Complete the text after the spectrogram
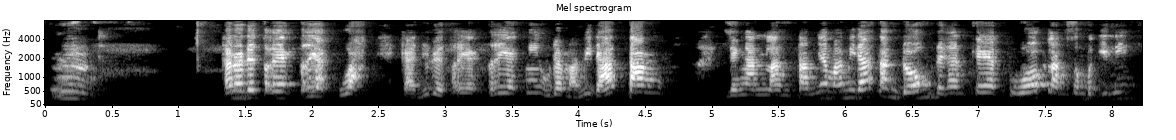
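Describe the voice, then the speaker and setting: High, sharp-voiced woman telling dramatic gossip. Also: expressive, a little fast, husky, poor audio. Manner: loud, dramatic storytelling with mimicry. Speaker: social media personality. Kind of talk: casual gossip chat.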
